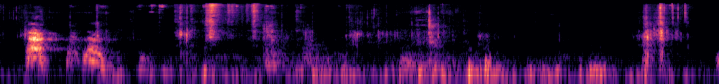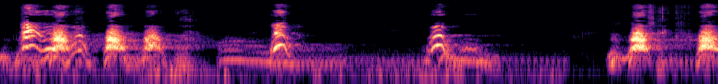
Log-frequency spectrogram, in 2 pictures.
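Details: Dog barking in the countryside: a few faint yaps early on, then loud, sharp barks in quick bursts of three or four with short pauses, a lower drawn-out bark near the middle, and a final pair of barks, over quiet outdoor background.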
